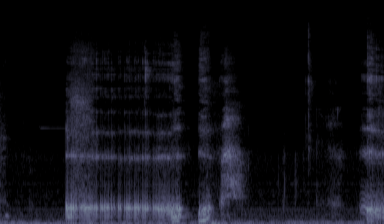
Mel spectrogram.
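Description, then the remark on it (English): A loud, drawn-out burp rumbles for nearly two seconds, followed by a shorter second burp and a brief third one trailing off at the end. “Beer makes me burp for some reason.”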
